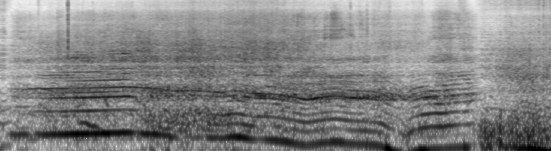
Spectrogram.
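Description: A rally car engine roars close by, revving and shifting through gears.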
